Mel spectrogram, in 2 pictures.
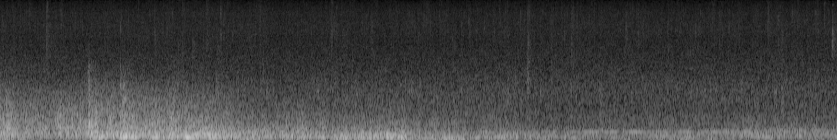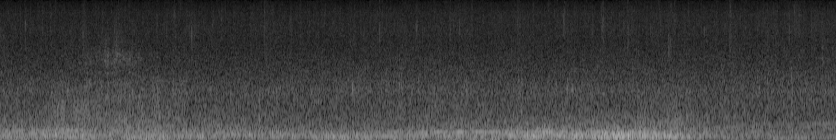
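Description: Steady rain falls throughout, with low rolling thunder rumbling loudest near the start and again later, a dense, even wash of storm sound with no voices.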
